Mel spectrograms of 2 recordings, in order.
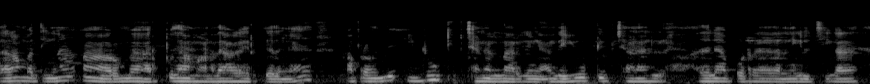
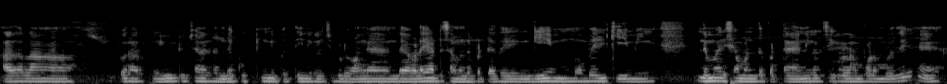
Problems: background sounds at intervals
